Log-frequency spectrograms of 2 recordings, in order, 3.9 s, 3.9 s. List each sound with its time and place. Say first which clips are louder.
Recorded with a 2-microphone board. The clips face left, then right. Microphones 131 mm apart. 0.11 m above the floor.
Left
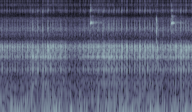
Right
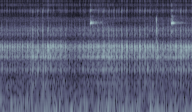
1.8 s a clink: left 1 dB; 60° right (ahead or behind), 2.0 m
